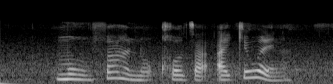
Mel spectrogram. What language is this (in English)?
Tswana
